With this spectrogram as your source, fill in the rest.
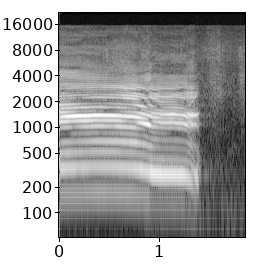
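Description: A single cow moos in Zimbabwe, one long, loud, steady low call held close by for over a second before falling away abruptly, leaving faint background.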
